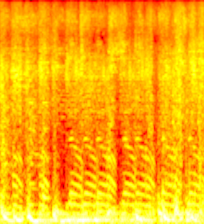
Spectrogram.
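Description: Hip hop remix playing: a rapped vocal over a steady drum beat and heavy bass.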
